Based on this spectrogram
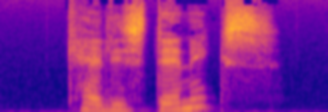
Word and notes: calisthenics: kaliˈsdεnigs; kalisˈθεnigs

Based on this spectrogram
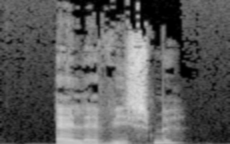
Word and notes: alawisme: [ alaˈvismə ]

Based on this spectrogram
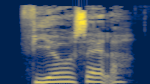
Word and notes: fireårsalderen: [ ˈfiːʌɒs- ]

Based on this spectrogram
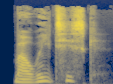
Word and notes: mauritisk: mɑwˈʁiˀtisg; mɑwˈʁitisg

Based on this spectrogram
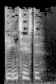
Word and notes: genteste: ˈgeˀn-

